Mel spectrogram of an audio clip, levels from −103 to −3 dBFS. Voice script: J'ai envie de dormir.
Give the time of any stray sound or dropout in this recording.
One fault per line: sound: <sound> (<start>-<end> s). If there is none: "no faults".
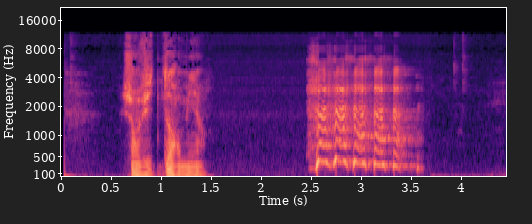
sound: laugh (2.4-3.6 s)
